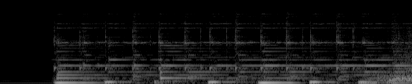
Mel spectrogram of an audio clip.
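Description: After a brief silence, a lively Christmas song intro begins, with a bouncy, loping bass beat and bright jingling bells ringing steadily over the full, close instrumental backing.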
